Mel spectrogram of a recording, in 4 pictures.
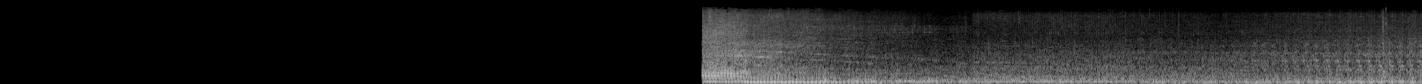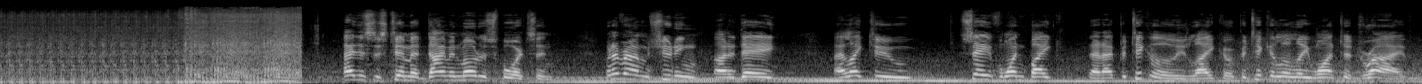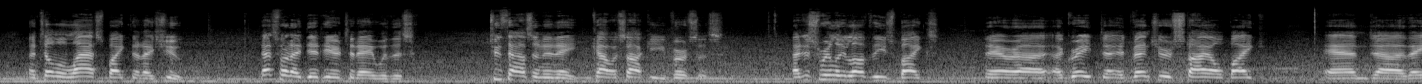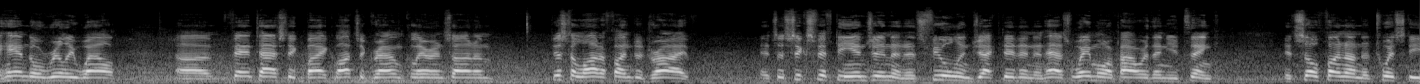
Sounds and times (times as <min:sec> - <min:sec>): Speech: 0:17.7 - 0:22.0, 0:22.6 - 0:30.3, 0:31.0 - 0:32.6, 0:33.3 - 0:35.7, 0:36.4 - 0:41.1, 0:41.7 - 0:43.8, 0:44.4 - 0:47.6, 0:48.2 - 0:49.6, 0:50.3 - 0:54.9, 0:55.5 - 0:56.8.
